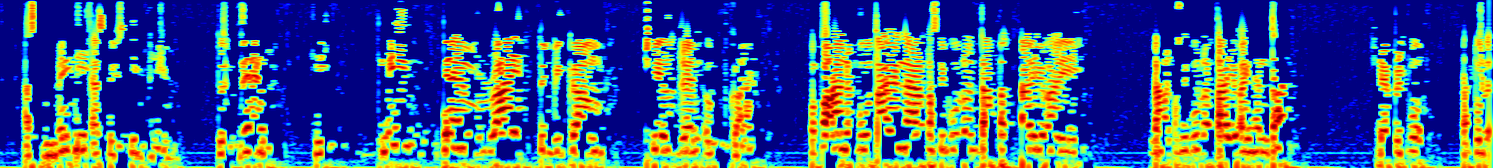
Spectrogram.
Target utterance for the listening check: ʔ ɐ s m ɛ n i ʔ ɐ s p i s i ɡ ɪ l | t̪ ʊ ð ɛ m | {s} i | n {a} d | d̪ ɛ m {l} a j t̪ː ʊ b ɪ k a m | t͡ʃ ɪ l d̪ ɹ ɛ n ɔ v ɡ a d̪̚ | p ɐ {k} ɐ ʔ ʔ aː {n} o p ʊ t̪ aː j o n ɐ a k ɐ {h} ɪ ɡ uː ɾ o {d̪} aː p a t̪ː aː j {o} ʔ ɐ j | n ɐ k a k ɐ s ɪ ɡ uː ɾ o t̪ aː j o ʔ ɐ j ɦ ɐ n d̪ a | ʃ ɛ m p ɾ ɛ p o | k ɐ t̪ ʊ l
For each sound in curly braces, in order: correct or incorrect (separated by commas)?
incorrect, incorrect, incorrect, incorrect, correct, incorrect, correct, correct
